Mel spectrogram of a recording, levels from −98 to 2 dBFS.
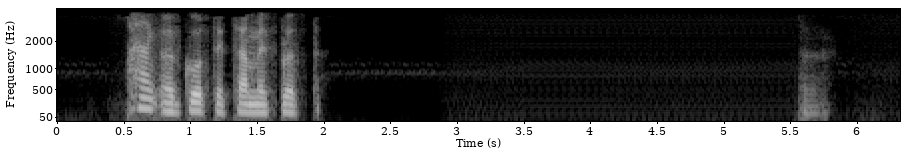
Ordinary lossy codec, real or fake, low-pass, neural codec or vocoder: MP3, 24 kbps; fake; 3.6 kHz; codec, 16 kHz in and 24 kHz out, 0.6 kbps, FocalCodec, streaming, 2048 codes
